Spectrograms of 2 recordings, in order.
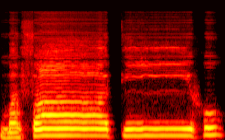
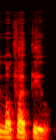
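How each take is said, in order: First: The vowel after 'f' is held two counts. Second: The vowel after 'f' is cut short. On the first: The speaker calls it right. "जहाँ-जहाँ मध्य इसलिए दो हरकत करना है।" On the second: The speaker calls it wrong. "नहीं पढ़ना है"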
